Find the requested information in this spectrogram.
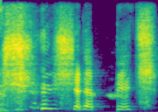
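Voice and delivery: mimicking little Joe, high and squeaky; squeaky kid voice. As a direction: play a tiny kid mouthing off. Quote redone much higher.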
